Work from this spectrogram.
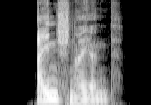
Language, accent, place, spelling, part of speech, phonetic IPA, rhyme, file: German, Germany, Berlin, einschneiend, verb, [ˈaɪ̯nˌʃnaɪ̯ənt], -aɪ̯nʃnaɪ̯ənt, De-einschneiend.ogg
- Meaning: present participle of einschneien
